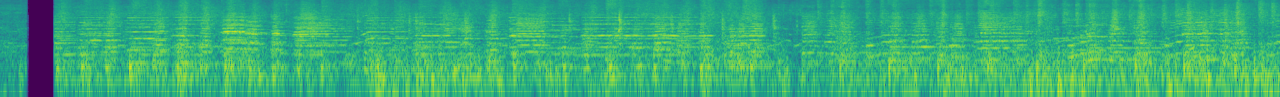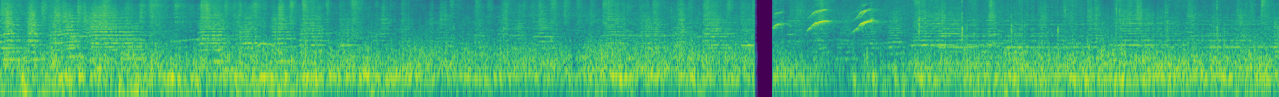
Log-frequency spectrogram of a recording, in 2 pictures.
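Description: Wind band playing, with trombones and trumpets to the fore. The sound cuts out briefly twice, about half a second in and again about twenty seconds in.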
